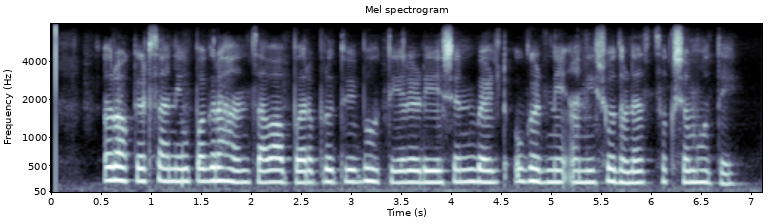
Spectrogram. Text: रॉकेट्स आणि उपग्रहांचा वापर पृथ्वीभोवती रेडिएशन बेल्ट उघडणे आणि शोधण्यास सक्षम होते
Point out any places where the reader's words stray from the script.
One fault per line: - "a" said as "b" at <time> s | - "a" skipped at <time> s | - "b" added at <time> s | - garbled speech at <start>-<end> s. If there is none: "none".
none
